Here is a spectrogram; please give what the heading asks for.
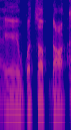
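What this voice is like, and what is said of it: Bugs Bunny cartoon voice impression. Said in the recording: “Do you got a good Bugs Bunny impression? ... That was a great impression.”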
